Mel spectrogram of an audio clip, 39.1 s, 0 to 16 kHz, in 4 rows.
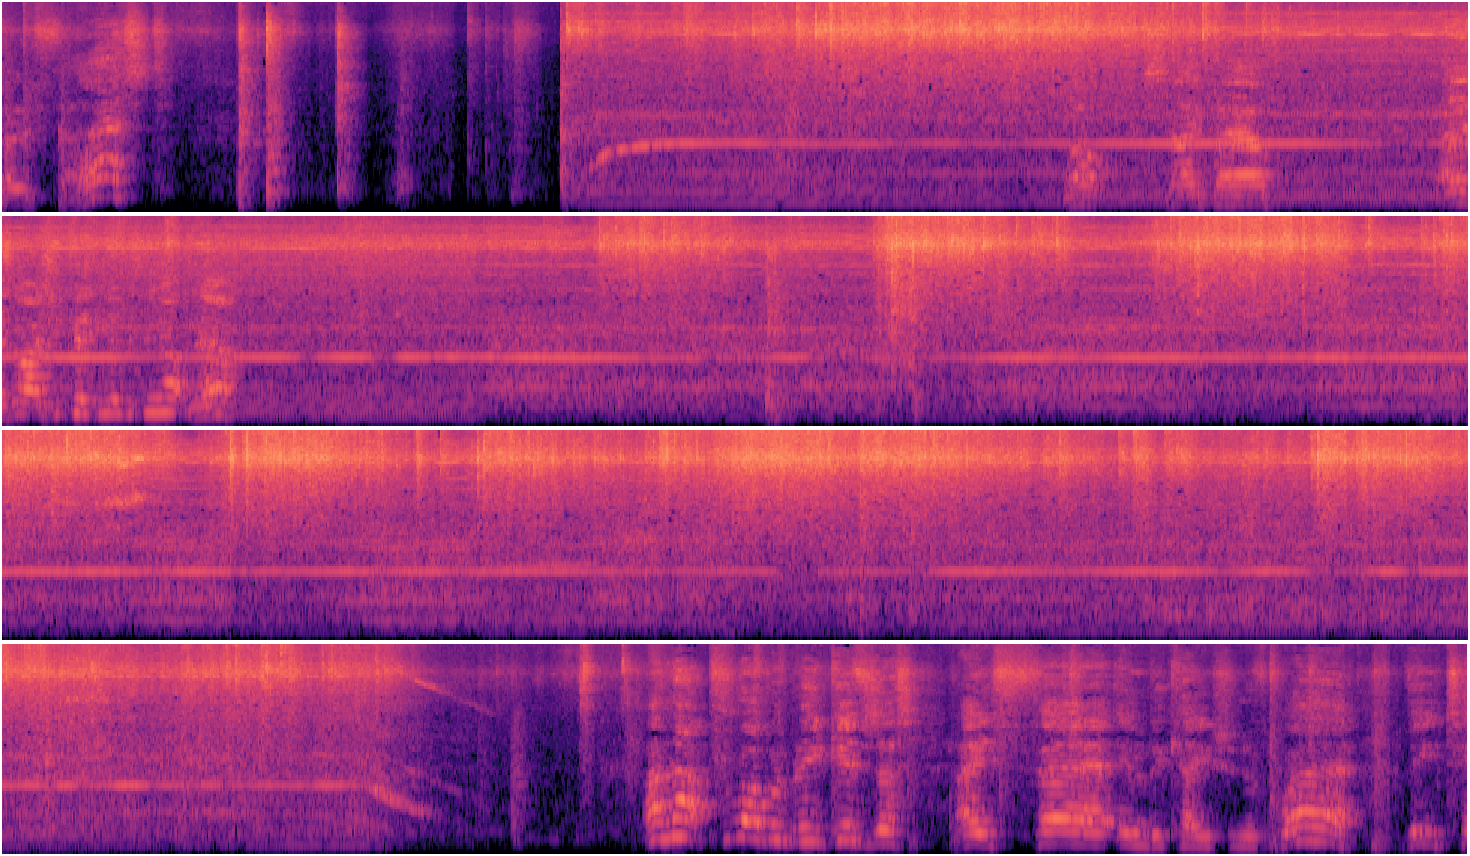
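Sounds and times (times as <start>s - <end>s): vacuum cleaner whine: 3.7s - 32.8s
vacuum motor winding down: 3.8s - 32.6s.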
